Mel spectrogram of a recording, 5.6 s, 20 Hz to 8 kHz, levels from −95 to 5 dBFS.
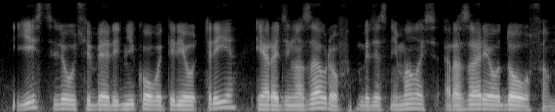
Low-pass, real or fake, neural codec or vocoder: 7.2 kHz; fake; codec, 24 kHz, 0.9 kbps, WavTokenizer, medium speech release version 2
